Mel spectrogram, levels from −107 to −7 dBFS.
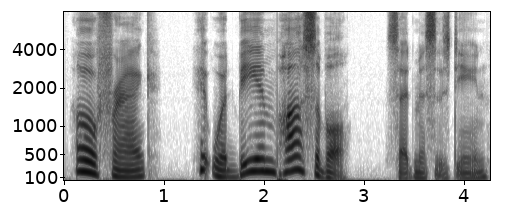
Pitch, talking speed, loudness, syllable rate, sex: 140 Hz, 125 wpm, -20 LUFS, 3.5 syllables/s, male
